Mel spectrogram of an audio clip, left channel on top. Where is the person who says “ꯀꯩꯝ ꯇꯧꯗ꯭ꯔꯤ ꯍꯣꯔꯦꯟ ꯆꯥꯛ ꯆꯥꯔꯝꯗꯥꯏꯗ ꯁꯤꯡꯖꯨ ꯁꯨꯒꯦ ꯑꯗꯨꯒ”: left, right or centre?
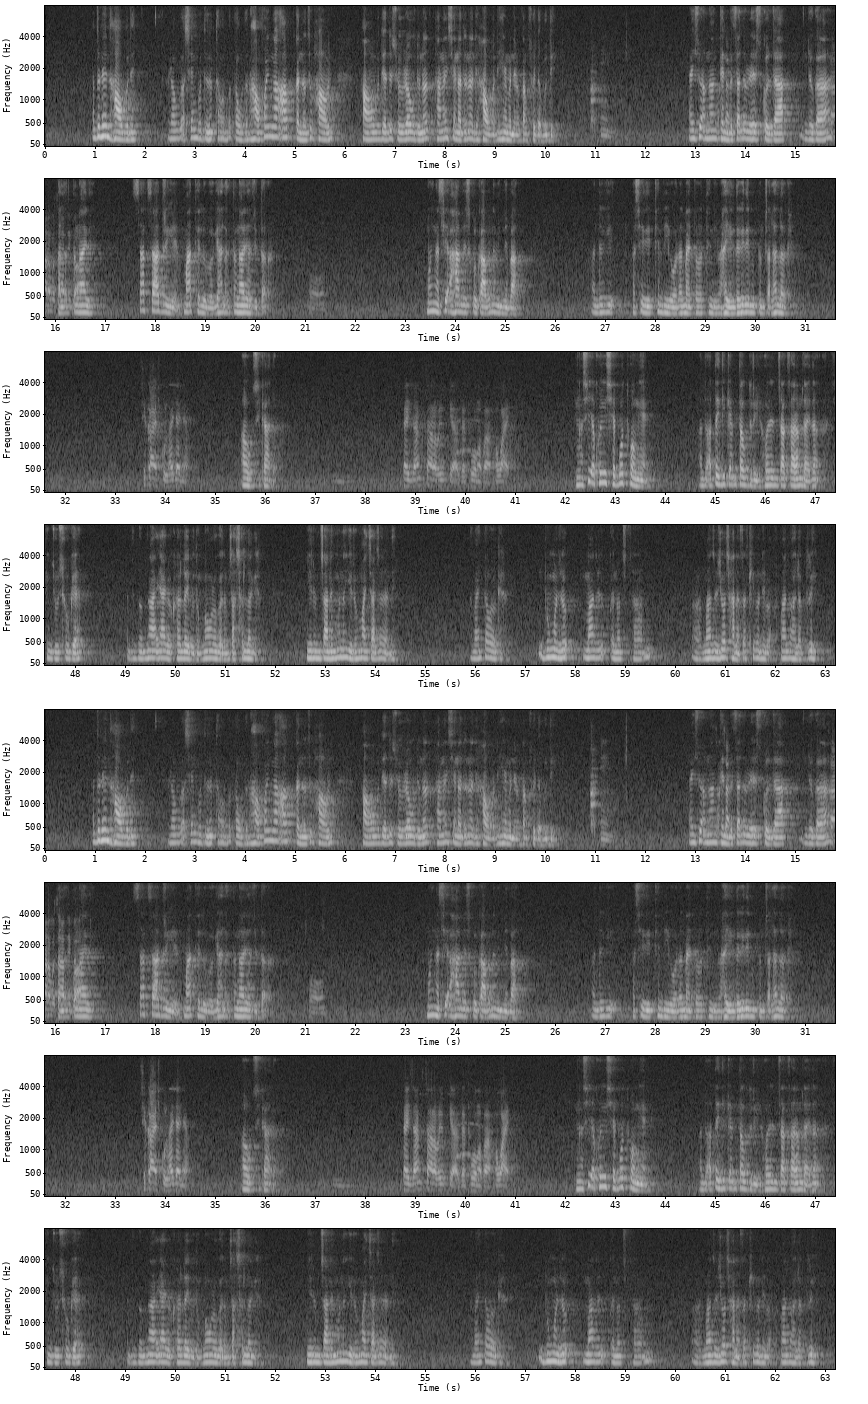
Left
